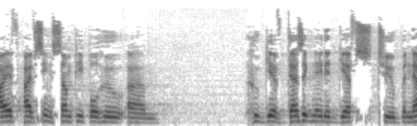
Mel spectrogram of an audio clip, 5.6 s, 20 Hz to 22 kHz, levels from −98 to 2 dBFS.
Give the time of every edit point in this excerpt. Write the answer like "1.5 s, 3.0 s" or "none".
none

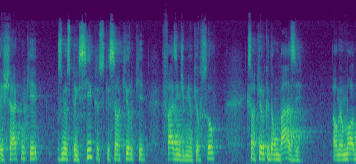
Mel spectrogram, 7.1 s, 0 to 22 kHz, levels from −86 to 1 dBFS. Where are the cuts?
none

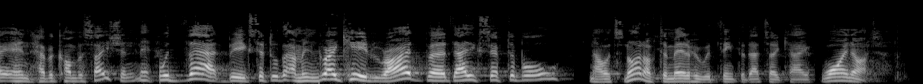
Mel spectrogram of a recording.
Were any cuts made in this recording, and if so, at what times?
1.6 s, 3.2 s, 4.5 s, 5.7 s, 6.5 s, 6.9 s, 8.1 s

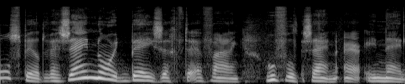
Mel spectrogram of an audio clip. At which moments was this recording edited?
1.8 s, 3.0 s

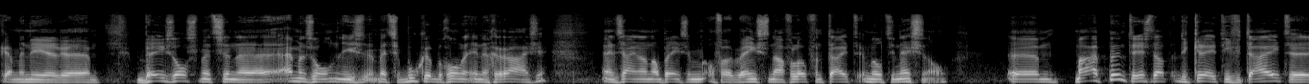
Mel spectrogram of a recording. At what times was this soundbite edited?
9.7 s

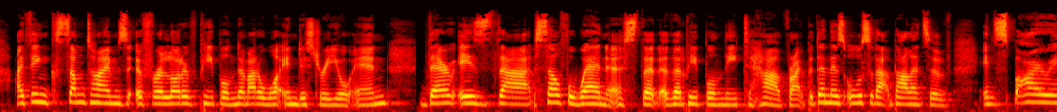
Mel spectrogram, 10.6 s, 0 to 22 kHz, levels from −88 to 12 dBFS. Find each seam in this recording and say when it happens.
4.2 s, 6.8 s

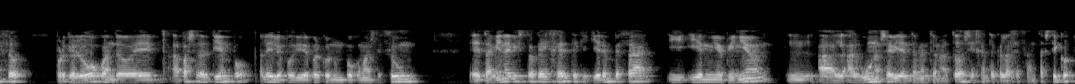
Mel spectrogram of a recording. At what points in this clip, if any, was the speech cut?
none

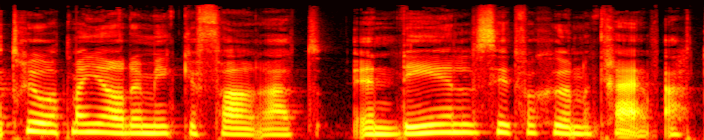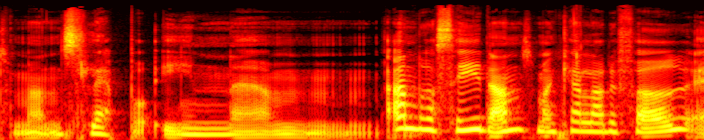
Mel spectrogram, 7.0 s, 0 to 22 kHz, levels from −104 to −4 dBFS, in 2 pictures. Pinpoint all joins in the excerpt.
3.3 s

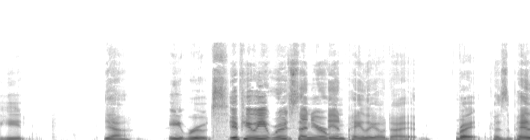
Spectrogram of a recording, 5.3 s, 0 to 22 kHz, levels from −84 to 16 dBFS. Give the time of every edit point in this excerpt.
3.3 s

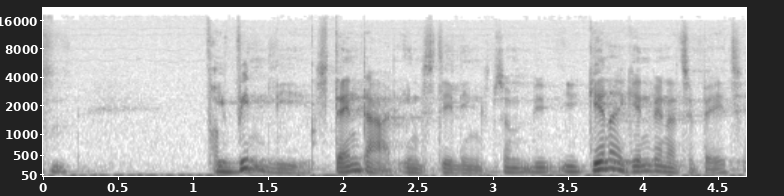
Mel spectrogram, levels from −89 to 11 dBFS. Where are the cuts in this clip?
1.1 s, 2.9 s

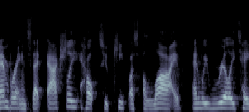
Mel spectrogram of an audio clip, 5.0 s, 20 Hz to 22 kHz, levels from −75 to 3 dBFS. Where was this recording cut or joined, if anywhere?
3.7 s

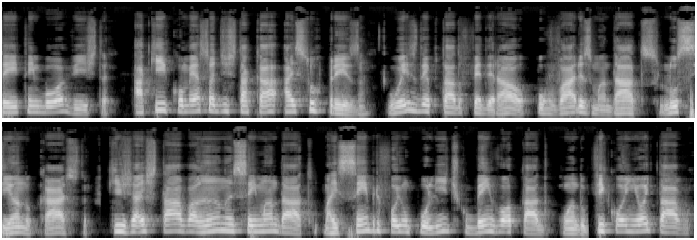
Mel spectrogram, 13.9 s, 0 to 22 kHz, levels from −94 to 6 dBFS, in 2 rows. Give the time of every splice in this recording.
12.8 s

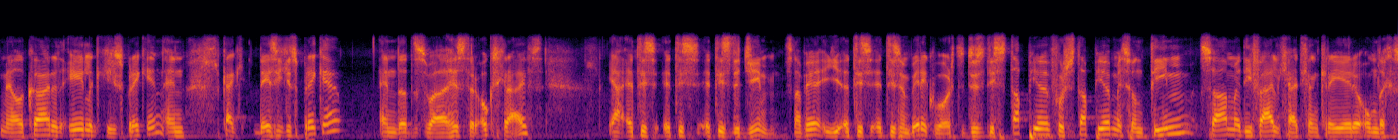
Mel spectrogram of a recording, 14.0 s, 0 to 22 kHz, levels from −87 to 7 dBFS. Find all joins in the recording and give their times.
none

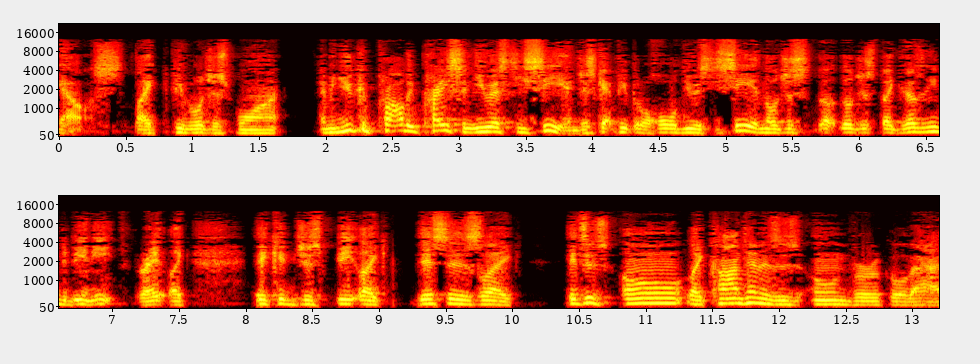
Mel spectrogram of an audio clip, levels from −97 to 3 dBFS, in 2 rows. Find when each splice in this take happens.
none

